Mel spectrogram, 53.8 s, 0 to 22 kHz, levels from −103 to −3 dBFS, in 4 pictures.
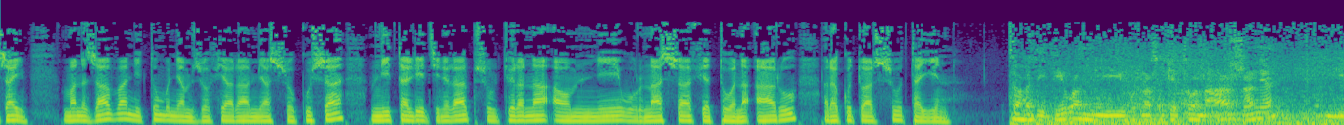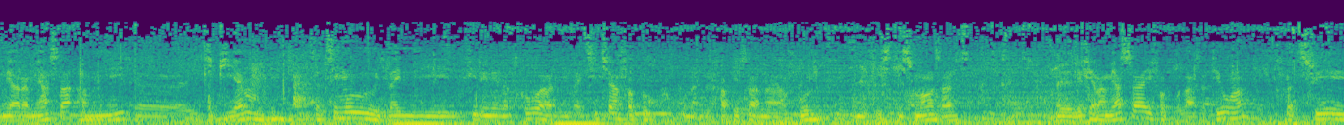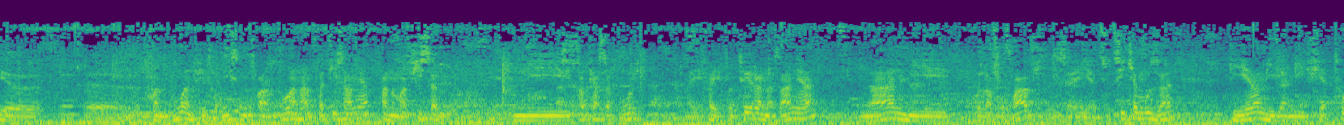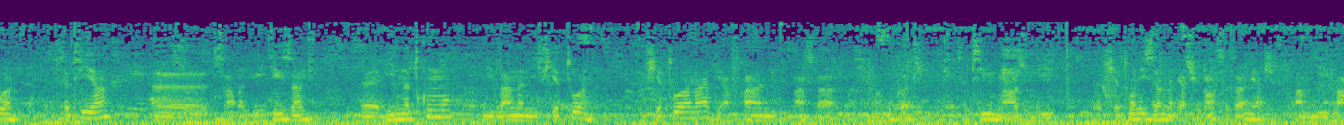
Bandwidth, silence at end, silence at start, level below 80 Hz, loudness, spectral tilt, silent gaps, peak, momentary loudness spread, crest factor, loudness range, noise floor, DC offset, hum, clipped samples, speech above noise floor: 11.5 kHz; 0 s; 0 s; -24 dBFS; -16 LUFS; -5.5 dB/octave; none; -4 dBFS; 6 LU; 12 dB; 1 LU; -42 dBFS; under 0.1%; none; under 0.1%; 27 dB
